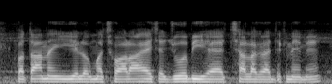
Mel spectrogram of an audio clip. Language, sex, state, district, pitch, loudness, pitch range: Hindi, male, Bihar, Araria, 125 Hz, -14 LUFS, 120-130 Hz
